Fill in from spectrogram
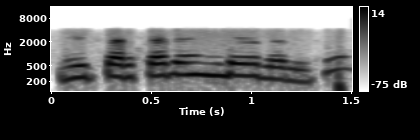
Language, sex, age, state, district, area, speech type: Kannada, female, 30-45, Karnataka, Bagalkot, rural, conversation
